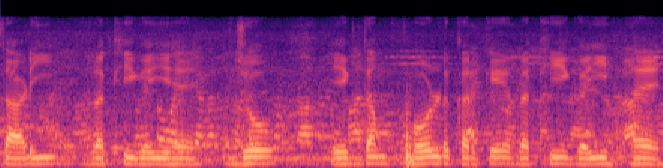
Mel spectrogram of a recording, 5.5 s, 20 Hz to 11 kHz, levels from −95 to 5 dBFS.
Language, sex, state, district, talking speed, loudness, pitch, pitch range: Hindi, male, Madhya Pradesh, Katni, 120 wpm, -16 LUFS, 120 Hz, 115-125 Hz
